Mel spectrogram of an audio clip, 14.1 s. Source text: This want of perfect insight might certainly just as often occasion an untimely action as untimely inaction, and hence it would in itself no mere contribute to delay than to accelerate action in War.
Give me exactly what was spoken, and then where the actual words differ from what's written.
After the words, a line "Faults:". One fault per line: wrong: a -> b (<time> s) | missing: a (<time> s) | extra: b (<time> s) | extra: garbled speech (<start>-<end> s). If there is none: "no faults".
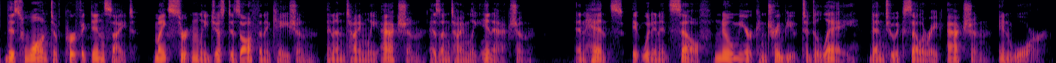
This want of perfect insight might certainly just as often occasion an untimely action as untimely inaction, and hence it would in itself no mere contribute to delay than to accelerate action in War.
Faults:
no faults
